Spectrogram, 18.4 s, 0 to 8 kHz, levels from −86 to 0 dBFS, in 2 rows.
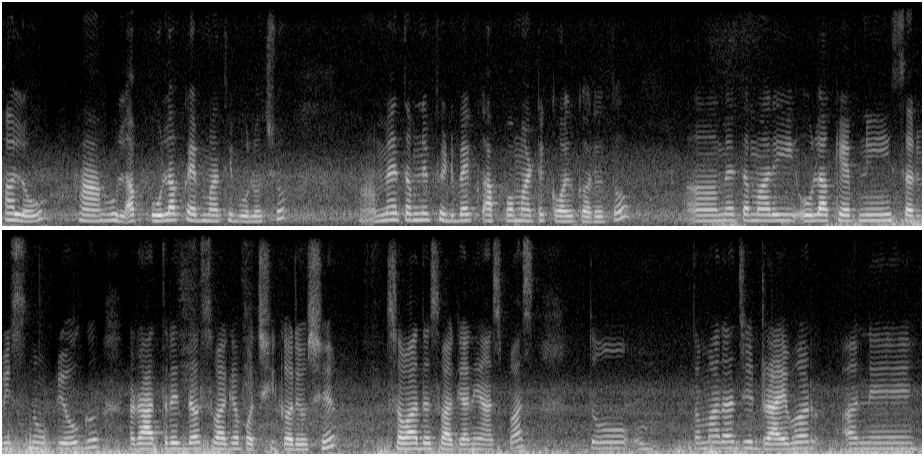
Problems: constant background noise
